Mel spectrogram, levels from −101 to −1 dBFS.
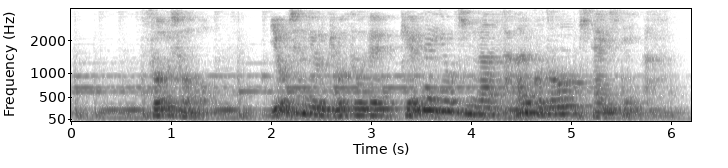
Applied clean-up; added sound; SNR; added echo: none; none; none; reverberation time 0.9 s.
